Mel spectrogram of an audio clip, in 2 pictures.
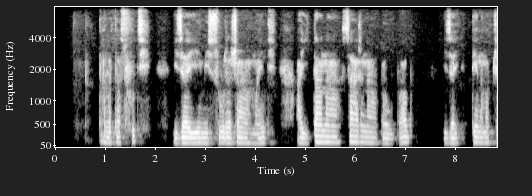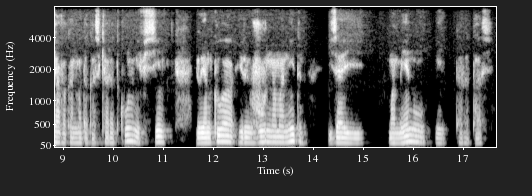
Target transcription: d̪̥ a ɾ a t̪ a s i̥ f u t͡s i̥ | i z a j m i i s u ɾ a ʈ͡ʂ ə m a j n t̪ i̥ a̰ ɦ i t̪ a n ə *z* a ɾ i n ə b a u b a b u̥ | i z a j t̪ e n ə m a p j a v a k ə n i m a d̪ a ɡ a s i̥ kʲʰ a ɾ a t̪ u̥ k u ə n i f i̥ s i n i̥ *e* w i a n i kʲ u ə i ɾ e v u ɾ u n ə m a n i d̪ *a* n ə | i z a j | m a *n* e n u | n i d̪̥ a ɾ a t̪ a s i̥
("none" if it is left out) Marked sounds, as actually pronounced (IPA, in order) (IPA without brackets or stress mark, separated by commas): s, e, i, m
